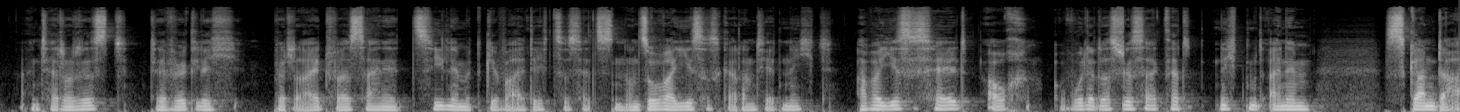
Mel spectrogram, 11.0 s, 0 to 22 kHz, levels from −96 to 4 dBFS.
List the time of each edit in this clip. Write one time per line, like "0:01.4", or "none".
0:01.1
0:06.3
0:07.8
0:08.4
